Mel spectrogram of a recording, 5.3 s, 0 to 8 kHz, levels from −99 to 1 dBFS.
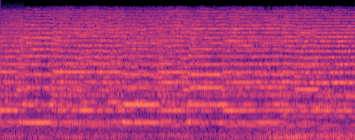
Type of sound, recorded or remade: recorded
